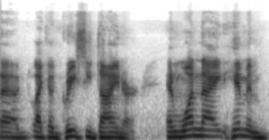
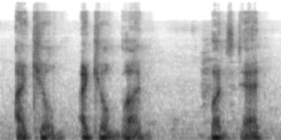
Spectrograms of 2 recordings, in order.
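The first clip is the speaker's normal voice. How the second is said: really gravelly, rough, ground-out voice; 4 semitones lower, 3 dB quieter than usual. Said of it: "he's got this really, really like gravelly voice. Where he's like".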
